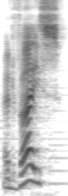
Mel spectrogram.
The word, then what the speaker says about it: advice: Advice is the noun. She followed her doctor's advice and took a vacation. The ice at the end of advice reminds you how it should be pronounced.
